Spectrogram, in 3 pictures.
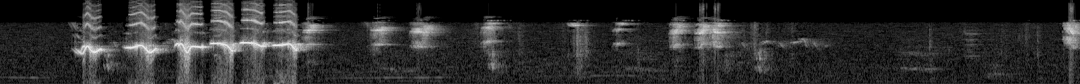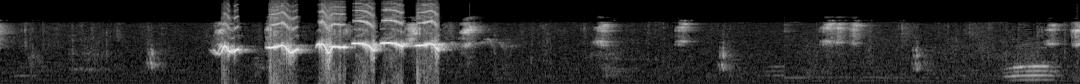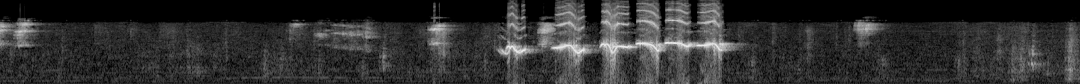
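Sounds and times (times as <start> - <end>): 
Panca warna bird singing a whistled phrase: 0.7 - 3.2, 12.9 - 15.7, 26.6 - 29.0.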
